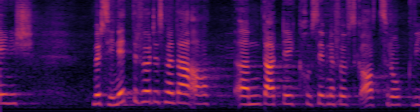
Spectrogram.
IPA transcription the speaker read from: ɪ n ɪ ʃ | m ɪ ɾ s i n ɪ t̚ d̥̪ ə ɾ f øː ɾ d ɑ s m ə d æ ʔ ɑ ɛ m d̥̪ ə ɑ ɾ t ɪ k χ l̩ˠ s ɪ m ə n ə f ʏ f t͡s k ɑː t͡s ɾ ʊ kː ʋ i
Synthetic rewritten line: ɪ n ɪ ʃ | m ɪ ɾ s i n ɪ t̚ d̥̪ ə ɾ f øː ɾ d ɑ s m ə d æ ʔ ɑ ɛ m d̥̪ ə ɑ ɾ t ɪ k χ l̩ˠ s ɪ b ə n ə f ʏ f t͡s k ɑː t͡s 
